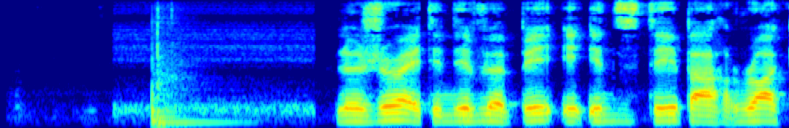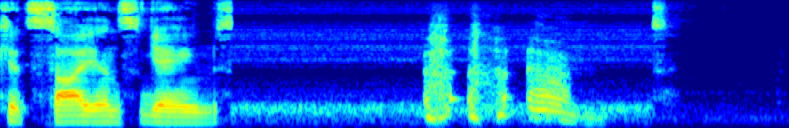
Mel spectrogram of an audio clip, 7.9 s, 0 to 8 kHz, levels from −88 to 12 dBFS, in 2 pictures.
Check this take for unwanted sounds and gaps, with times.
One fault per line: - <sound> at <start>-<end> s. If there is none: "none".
- thud at 0.7-1.3 s
- throat clearing at 6.0-7.0 s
